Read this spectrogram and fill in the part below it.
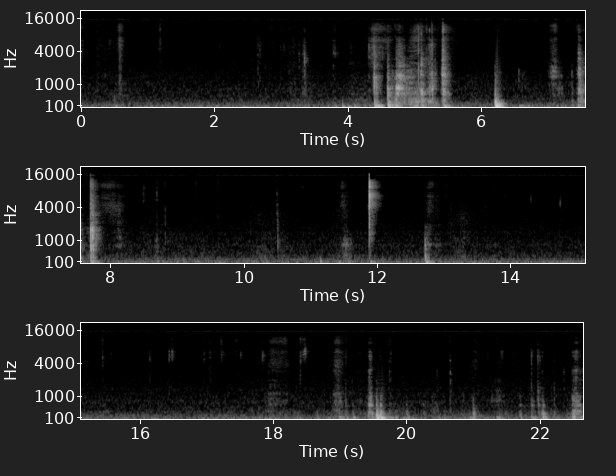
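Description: Small plastic parts click and tap as a doll is handled up close.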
